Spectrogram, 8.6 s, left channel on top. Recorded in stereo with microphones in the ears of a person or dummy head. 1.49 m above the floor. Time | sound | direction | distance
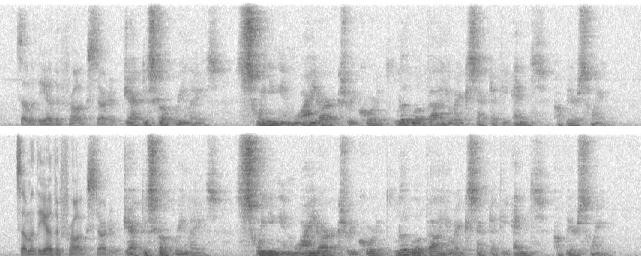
0.2 | a man speaking | 75° right (ahead or behind) | 0.7 m
1.6 | a man speaking | 20° right (ahead or behind) | 4 m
